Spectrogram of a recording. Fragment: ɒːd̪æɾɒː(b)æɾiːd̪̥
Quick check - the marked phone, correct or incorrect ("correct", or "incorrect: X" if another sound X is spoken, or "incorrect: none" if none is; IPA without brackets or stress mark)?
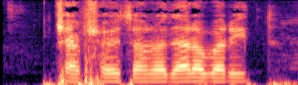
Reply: incorrect: v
